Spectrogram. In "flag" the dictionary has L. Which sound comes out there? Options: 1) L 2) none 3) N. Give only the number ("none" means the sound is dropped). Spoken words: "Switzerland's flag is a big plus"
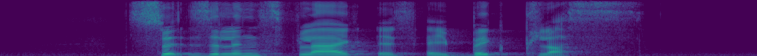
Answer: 1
